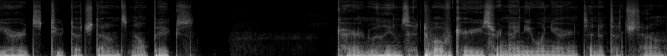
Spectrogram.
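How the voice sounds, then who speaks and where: A man speaks at a moderate pace with a very deep, low pitch and a somewhat breathy, dark, mellow tone. His delivery is relaxed with monotone, flat intonation, and the sound is dry and close with no echo. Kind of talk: ASMR sports recap and picks, casual talk to camera. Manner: soft-spoken, relaxed.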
